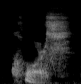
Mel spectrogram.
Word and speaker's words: coarse: coarse. 여러분이 이해하고 발음이 똑같죠? course. 과정이라든가 절차라든가 똑같다.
